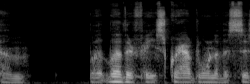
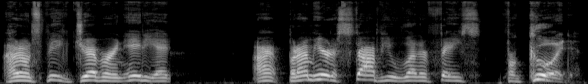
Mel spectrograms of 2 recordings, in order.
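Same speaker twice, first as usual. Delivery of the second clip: much higher, loud, defiant yell; angry shout; 8 semitones higher, 8 dB louder than usual. Acted. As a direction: yell it at the monster. Denji confronts Leatherface.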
